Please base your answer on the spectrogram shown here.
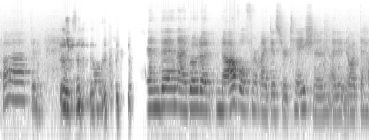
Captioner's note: laughter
